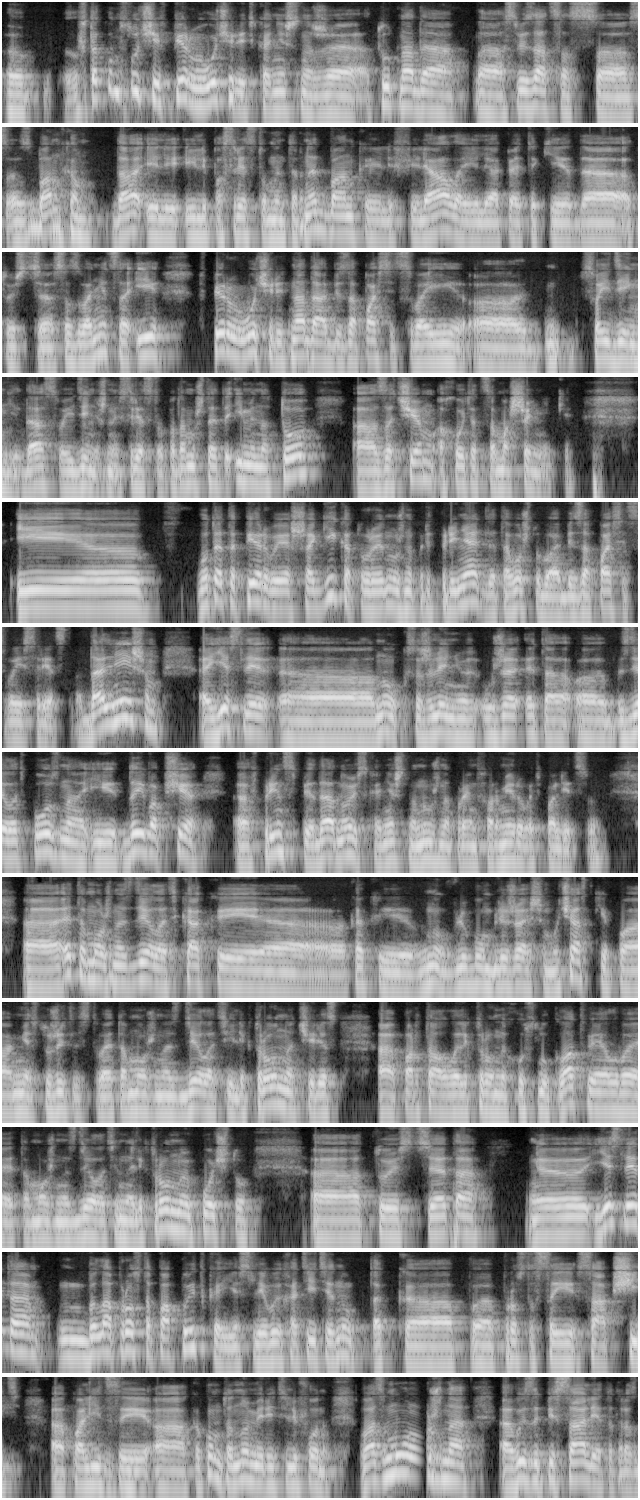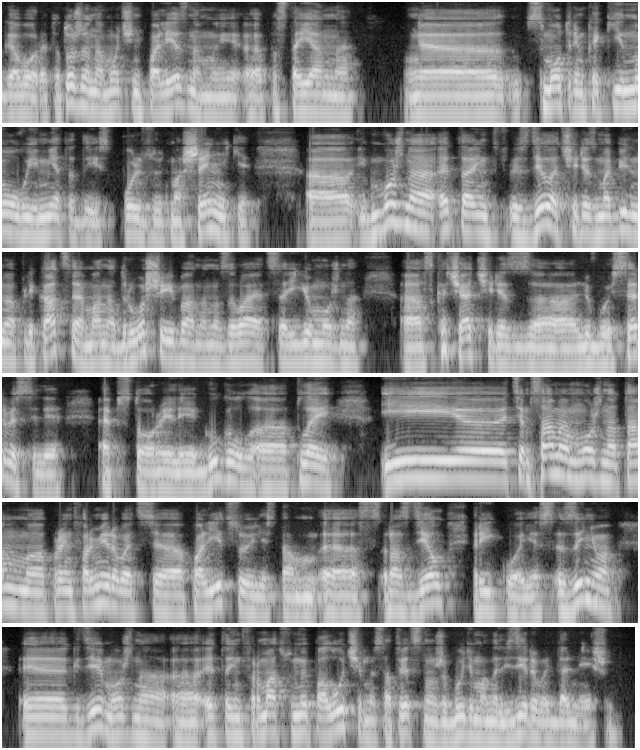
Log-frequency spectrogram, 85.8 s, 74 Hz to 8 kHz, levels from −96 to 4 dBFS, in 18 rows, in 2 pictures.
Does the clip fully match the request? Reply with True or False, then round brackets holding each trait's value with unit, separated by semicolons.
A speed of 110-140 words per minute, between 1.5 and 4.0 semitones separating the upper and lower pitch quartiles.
False (150 wpm; 3.3 semitones)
